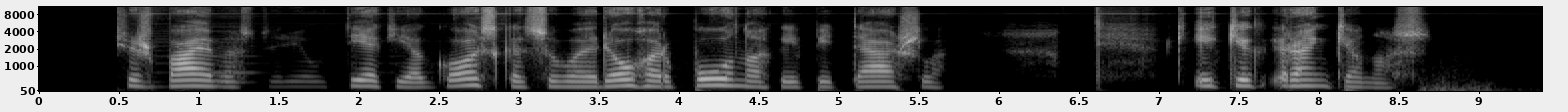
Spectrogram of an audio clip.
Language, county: Lithuanian, Telšiai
